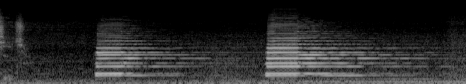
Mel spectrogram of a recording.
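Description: A car horn honks twice.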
